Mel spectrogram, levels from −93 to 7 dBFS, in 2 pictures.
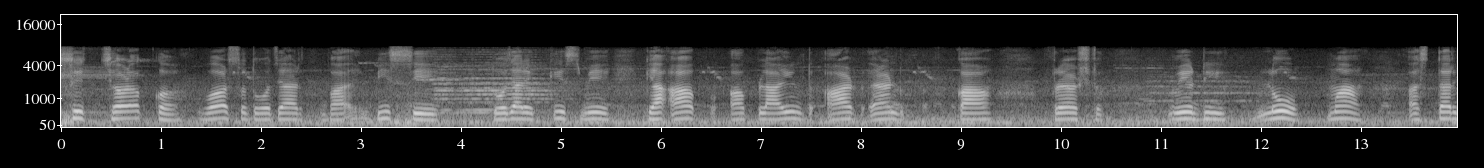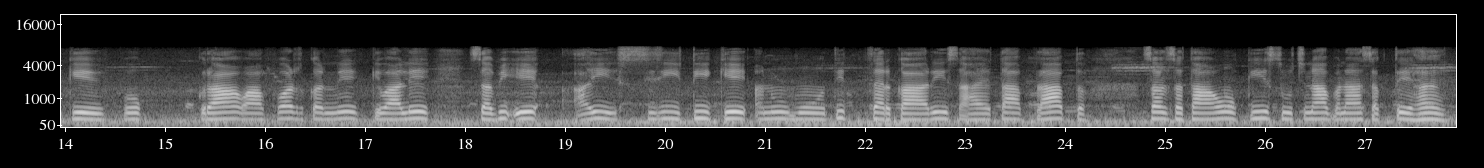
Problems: constant background noise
